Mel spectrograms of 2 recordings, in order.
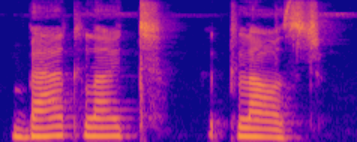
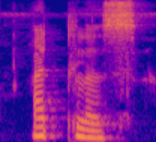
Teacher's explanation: But this happens when t, d are followed by l, that is, one or both sides of tongue are lowered and allow the air to escape and the tongue tip contact remaining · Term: lateral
